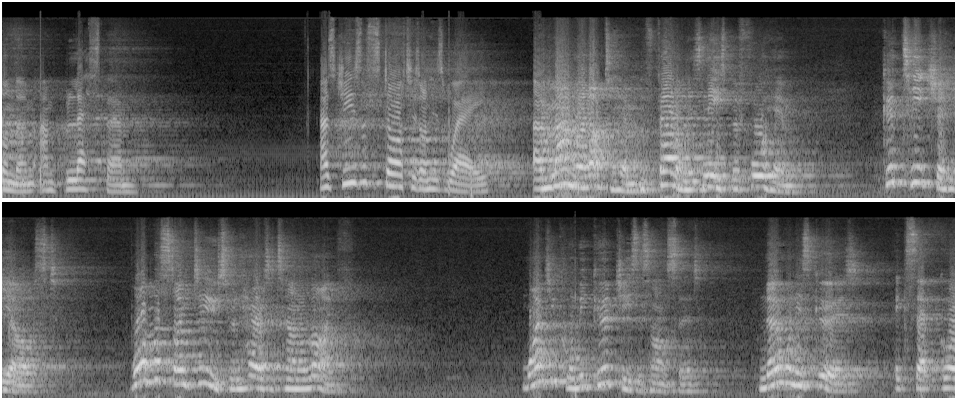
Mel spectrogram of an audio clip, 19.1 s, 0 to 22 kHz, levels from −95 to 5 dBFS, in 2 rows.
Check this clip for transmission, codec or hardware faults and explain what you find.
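Two faults are present: hard clipping across the whole clip, and three loud pop events on top of it.

Hard clipping runs throughout. The signal was driven about 15 dB beyond what some stage could pass, so its peaks were cut flat, with roughly one sample in twenty over the limit. Those flattened tops generate harmonics high in the spectrum, heard as fuzz riding on every loud moment. Unlike a pop, it follows the sound's own loudness rather than arriving as separate events.

Loud pops occur at 0.38 to 0.40 s, at 4.46 to 4.71 s (two pops in quick succession), and at 15.26 to 15.28 s. A sudden voltage step or pulse was added to the signal, likely from a plug, switch, static discharge or driver glitch. The first and last peak around 20 dB above the surrounding sound, the pair around 10 dB. Each is a sharp pop or thump over the sound, which continues underneath, so nothing is lost as it would be in a dropout.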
